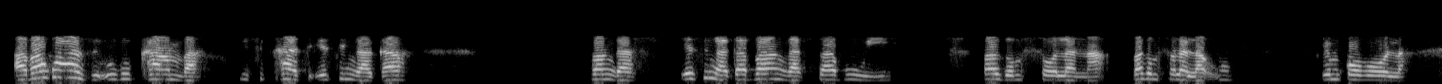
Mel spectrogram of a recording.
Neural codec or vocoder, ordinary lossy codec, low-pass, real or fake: none; Opus, 16 kbps; 3.6 kHz; real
